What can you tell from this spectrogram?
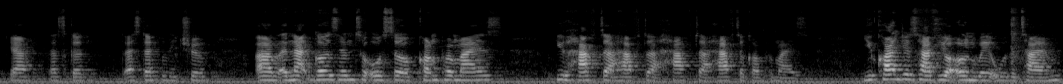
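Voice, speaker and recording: Audible echo from the room surrounds a woman talking at a middling speed. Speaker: married vlogger. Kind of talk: casual chat. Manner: soft-spoken.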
